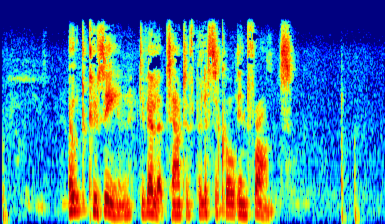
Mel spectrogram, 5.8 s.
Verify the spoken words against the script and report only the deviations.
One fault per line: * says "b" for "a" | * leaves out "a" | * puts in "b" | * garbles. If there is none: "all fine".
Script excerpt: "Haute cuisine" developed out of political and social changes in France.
* leaves out "and social changes"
